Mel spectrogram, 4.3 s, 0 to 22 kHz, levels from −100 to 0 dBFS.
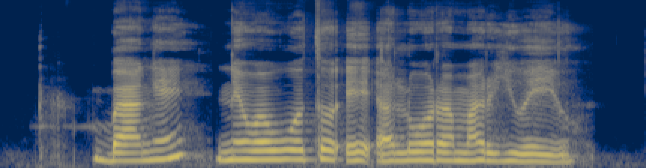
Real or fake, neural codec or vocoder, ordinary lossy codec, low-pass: fake; vocoder, 44.1 kHz, 128 mel bands, Pupu-Vocoder; none; none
